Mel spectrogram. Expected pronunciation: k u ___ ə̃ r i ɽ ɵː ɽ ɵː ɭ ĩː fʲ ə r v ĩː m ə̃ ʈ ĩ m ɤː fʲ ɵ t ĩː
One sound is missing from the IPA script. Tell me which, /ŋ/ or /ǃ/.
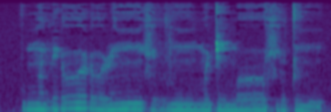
ŋ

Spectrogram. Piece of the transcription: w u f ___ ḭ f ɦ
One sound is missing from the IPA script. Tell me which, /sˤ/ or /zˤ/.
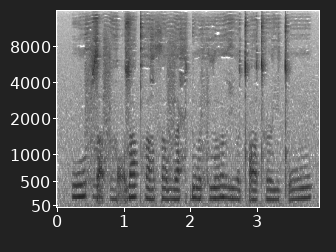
zˤ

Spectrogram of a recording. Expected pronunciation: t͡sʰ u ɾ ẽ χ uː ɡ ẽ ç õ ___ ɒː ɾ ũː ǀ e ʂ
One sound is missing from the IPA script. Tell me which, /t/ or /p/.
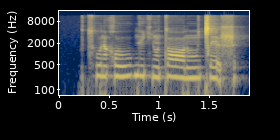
t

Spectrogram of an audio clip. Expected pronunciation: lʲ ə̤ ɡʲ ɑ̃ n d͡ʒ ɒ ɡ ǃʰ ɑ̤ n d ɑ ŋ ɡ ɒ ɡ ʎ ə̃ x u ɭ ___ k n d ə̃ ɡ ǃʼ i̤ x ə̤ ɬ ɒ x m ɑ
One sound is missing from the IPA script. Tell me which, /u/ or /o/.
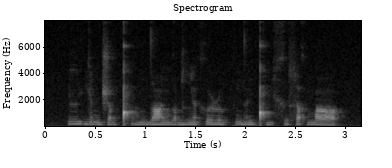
u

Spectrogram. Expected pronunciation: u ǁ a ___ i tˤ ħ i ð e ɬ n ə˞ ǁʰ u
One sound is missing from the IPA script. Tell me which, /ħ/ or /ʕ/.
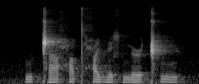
ħ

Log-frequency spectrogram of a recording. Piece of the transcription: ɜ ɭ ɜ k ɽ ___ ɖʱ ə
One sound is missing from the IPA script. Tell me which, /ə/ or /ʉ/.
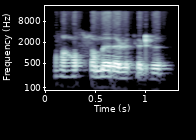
ə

